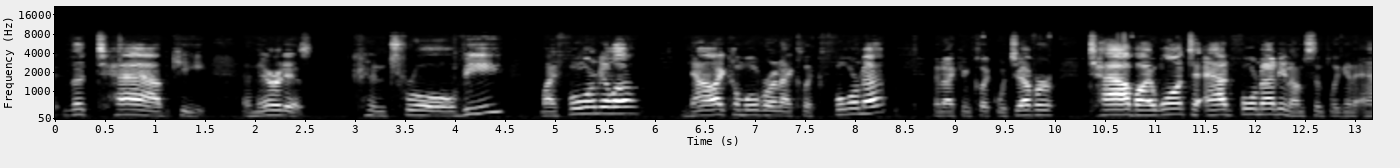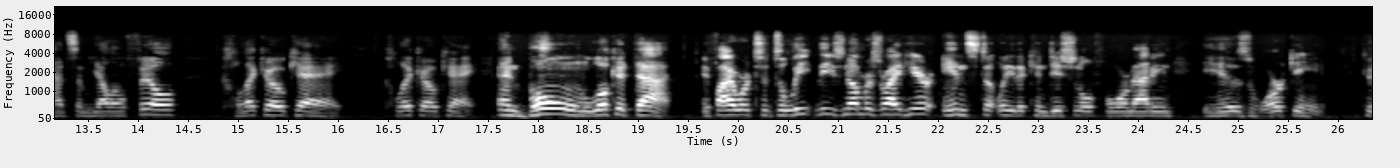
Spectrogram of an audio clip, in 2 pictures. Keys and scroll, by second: 2.7 ctrl+v.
